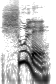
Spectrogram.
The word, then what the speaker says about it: shul: It's Yeah, it's pronounced a shul in synagogue. Mormonism, right? Like we pronounce it shul Ah, in reading the Book of Mormon, not shule.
